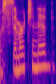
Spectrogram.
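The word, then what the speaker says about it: osimertinib: if you take um this patient takes a simmer to nib I don't know if I'm pronouncing that right listen yeah try that again oh simmer to nib o-s-i-m-e-r yes got it got it yes and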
